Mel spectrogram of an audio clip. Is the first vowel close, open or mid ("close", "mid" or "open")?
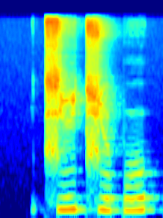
close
